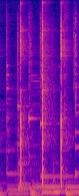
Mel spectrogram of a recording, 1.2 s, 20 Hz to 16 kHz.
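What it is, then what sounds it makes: Hard, rigid FR4 fiberglass circuit board. Three sharp, dry taps on the bare FR4 fiberglass circuit board of an M500 power amplifier give short, hard "tok" knocks with almost no ring, over a faint steady tonal background. The board sounds harder than an ordinary PCB because it is very hard and strong and does not bend easily.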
